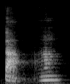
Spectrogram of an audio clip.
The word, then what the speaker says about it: 打: 今天的第一个字是的啊打，的啊打。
